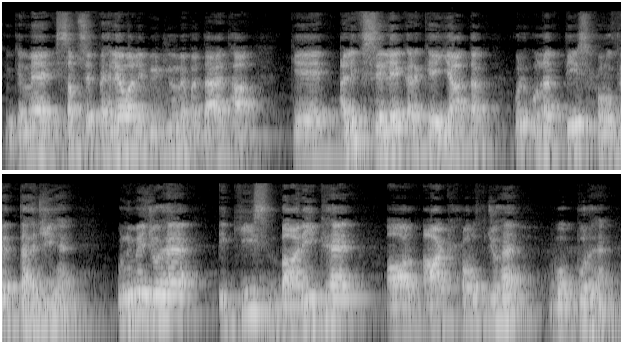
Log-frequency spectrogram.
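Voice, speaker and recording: A man teaches Quran recitation in a patient, step-by-step way, putting questions to his listeners and answering them. He slows down to draw out letter sounds as examples. His fairly high voice is picked up from some distance in a roomy, echoing space. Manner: repeats key points and asks the class questions, then answers them; drawn-out demonstrations of letter sounds. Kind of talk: step-by-step tajweed lesson.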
